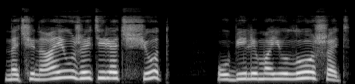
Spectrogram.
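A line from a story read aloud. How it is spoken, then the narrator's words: Grumbling giant. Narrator (Russian): проворчал великан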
